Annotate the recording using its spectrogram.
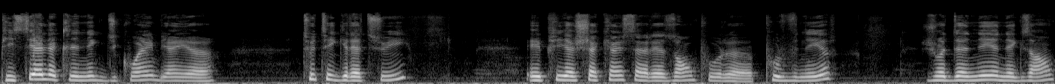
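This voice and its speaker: Very slowly and with long, frequent pauses, a woman speaks at medium pitch in a dark, mellow tone with ordinary pitch variation. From Northern Ontario (Sudbury), Canada. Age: 60s. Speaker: community health clinic client. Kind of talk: interview testimony. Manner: hesitant, with fillers and repetitions.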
